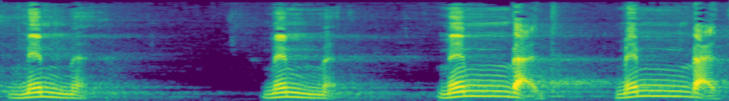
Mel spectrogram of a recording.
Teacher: نون ساكنة جاء بعد حرف الباء على طول النون تنقلب إلى ميم، تقلب النون إلى ميم، تصير مم، مم، من بعد، من بعد ما في نون، تحولت النون إلى ميم، قلبناها إلى ميم لمجيء الباء بعدها، فتكون مم بعد.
